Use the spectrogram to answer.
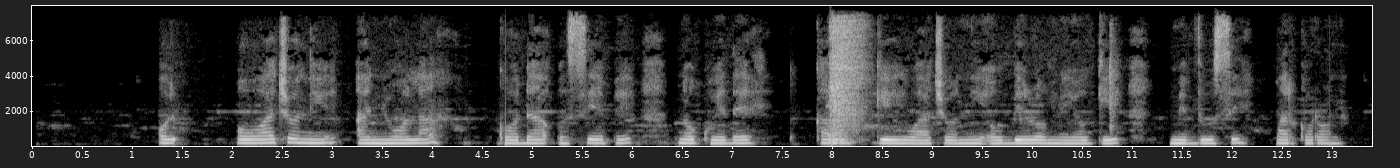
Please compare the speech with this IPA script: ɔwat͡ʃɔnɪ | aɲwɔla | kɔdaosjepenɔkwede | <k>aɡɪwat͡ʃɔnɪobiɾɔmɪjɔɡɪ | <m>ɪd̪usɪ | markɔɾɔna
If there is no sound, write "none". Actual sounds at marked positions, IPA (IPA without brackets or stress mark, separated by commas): k, m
